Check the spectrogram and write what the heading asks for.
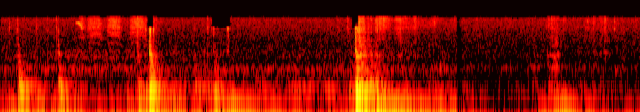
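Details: Soft knocks and two sharper thumps over a quiet background, without any animal calls.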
